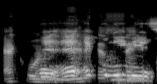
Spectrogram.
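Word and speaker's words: Equanimeous: Equinemius Brown.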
